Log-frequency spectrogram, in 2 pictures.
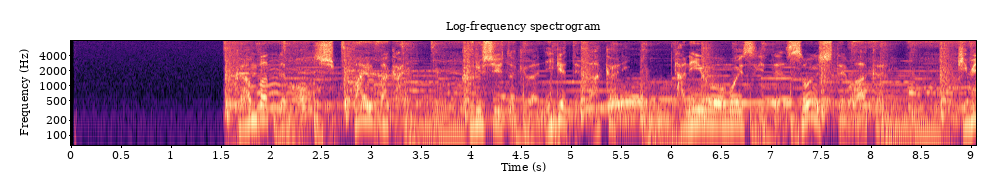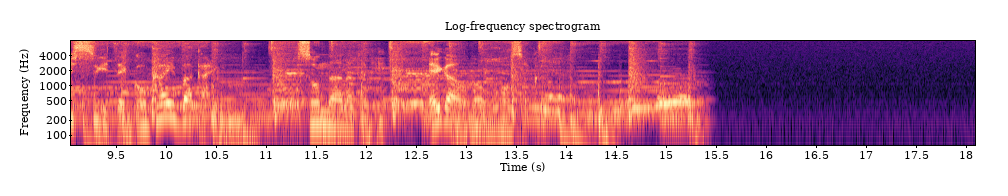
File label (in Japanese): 番宣, ナレーションサンプル; TBS「笑顔の法則」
